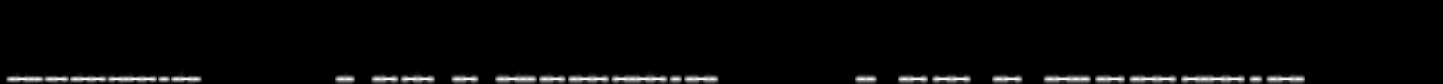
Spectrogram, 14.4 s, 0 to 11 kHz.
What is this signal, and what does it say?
Morse code, heard as a keyed tone, about 36 wpm, 700 Hz. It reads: LAWYER I AM A LAWYER I AM A LAWYER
